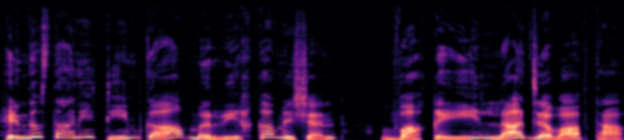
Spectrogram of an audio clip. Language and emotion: Urdu, surprised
